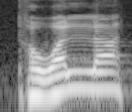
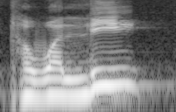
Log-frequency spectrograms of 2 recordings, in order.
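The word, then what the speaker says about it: تولي: But through various reasons, which I don't want to go into, usually people, they pronounce both of these ideas, tawalla tabarra, which is incorrect. It's tawalli and tabarri. That's the proper Arabic pronunciation.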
